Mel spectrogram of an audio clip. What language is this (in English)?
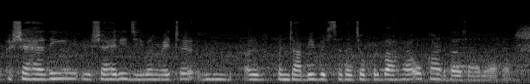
Punjabi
